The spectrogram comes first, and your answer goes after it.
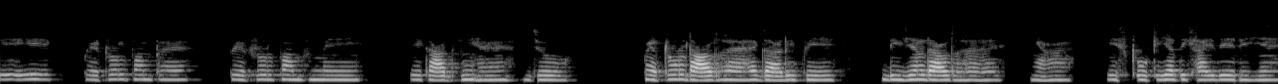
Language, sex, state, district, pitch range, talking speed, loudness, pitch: Hindi, female, Chhattisgarh, Balrampur, 205-220 Hz, 130 wpm, -23 LUFS, 210 Hz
